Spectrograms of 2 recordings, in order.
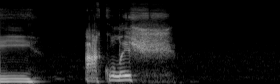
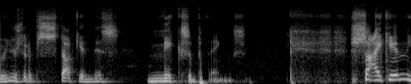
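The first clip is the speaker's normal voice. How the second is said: ordinary talk, nothing marked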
